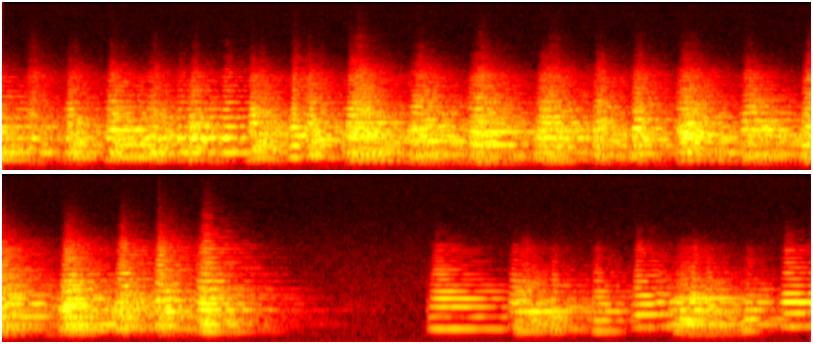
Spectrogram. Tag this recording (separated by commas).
Trombone, Wind instrument, playing trombone, Brass instrument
